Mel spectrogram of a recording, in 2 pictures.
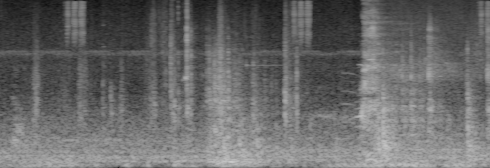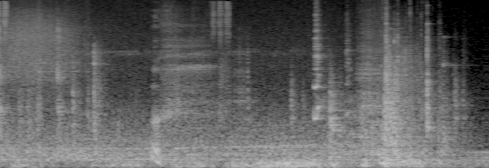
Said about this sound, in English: Okay, the door here is pretty heavy, so hold on a second.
